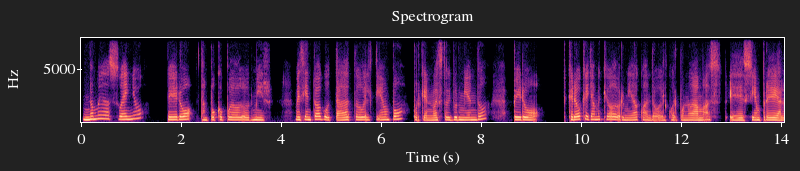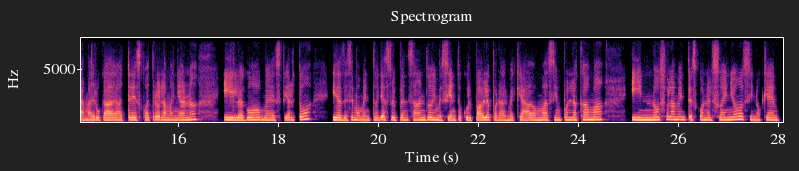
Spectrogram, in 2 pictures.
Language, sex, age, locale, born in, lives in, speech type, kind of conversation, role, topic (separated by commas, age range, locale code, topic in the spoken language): Spanish, female, 35-39, es-CO, United States, United States, conversation, advice, user, ¿Cómo te has sentido cuando el estrés diario te abruma y no logras calmar la mente?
